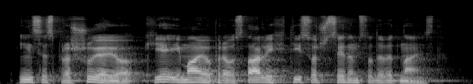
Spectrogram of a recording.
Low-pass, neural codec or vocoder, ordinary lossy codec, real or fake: 9.9 kHz; none; none; real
